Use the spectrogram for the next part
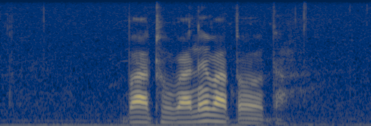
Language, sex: Venda, male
